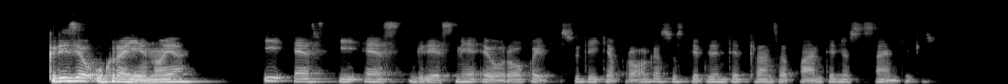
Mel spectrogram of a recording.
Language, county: Lithuanian, Alytus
